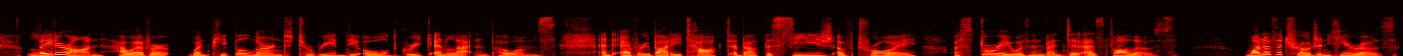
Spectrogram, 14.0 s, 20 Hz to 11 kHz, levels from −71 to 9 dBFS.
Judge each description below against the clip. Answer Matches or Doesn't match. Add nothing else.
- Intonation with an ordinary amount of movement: Matches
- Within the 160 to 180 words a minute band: Doesn't match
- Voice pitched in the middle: Doesn't match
